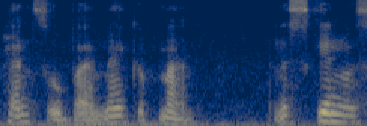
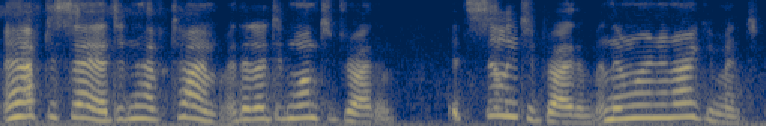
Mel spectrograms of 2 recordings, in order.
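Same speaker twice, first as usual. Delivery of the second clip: higher, tense, pleading woman; distressed woman; 5 semitones higher, 9 dB louder than usual. Acted. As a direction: pour out her misery, near breaking. Lily's agitated monologue.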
